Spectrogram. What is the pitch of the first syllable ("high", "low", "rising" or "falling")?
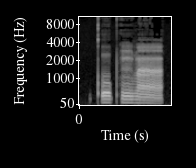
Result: low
